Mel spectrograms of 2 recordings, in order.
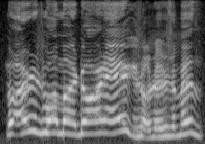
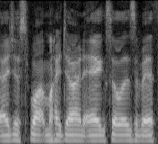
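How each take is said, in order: First: It is said in George's character voice. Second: It is said in the speaker's own voice.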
